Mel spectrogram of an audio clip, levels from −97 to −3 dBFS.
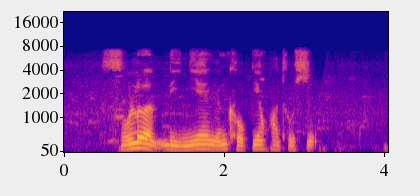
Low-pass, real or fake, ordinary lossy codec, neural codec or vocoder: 7.2 kHz; real; Opus, 32 kbps; none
